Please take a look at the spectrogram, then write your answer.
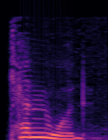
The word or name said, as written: Kenwood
